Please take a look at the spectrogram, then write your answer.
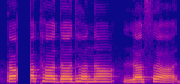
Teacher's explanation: त थ द ध न ल स, जब हम इनका उच्चारण करते हैं तो हमारी जीवा दंत को छूती है, स्पर्श करती है, और इसलिए दंतव्य वर्ण कहलाते हैं।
